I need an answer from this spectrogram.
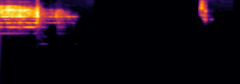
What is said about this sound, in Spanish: Las, eh, tuve que contestar y ustedes me disculpan porque si no iba a seguir sonando insistentemente el celular.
